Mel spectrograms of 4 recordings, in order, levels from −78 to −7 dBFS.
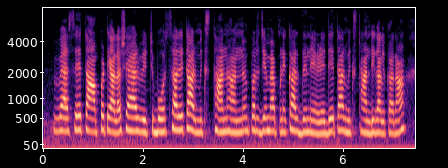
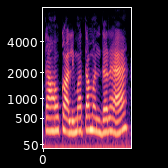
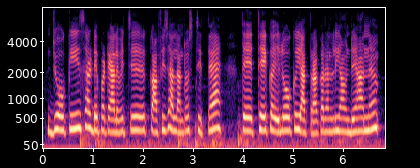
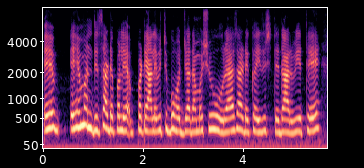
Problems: constant background noise, background conversations at intervals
